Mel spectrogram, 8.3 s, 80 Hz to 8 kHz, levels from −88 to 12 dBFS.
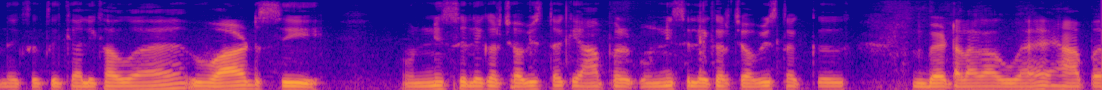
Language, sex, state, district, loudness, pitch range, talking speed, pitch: Hindi, male, Bihar, West Champaran, -19 LUFS, 105-115 Hz, 205 wpm, 110 Hz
